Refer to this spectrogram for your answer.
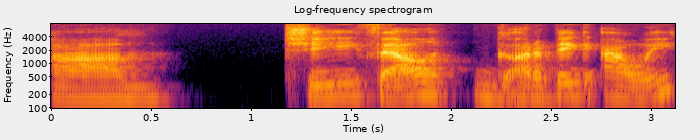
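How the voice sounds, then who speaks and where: Against a quiet background, a woman talks with vocal fry and a bright, sharp tone, her pitch varying in an ordinary way. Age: old. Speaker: essential oil user. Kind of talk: casual chat.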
